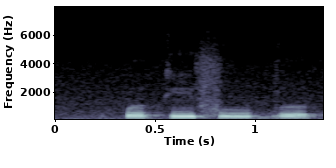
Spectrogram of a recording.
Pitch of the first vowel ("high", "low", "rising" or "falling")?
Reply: high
